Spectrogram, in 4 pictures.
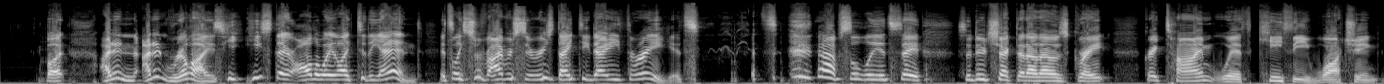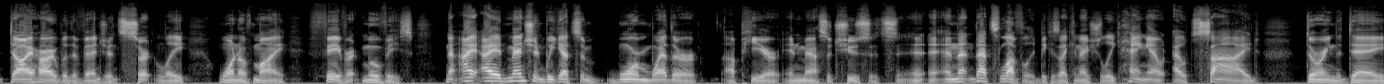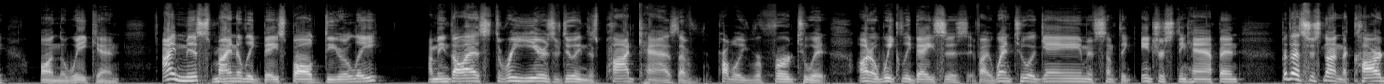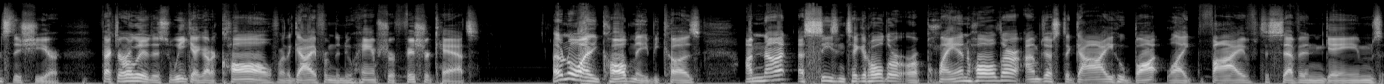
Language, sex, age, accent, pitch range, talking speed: English, male, 40-59, American, 90-145 Hz, 185 wpm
